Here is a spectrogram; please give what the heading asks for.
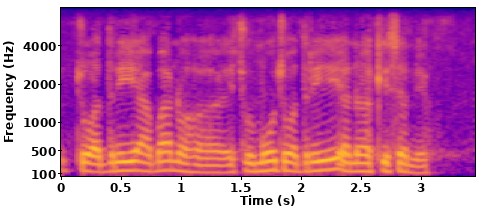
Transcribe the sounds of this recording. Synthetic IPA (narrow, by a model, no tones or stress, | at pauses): t͡ʃɔd̪ʱɾiabanɔɦet͡ʃʰumũt͡ʃɔd̪ɾiənekisənju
